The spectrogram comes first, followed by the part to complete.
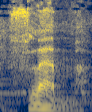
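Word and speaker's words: phlegm: as an f and we have a silent G so this word is quite deceptive fleem next up we have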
